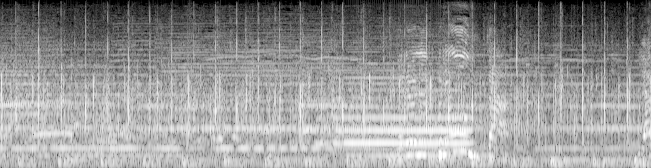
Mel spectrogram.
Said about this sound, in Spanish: que estamos haciendo este acto masivo aquí, se ha reproducido en todos los departamentos del interior, en todas las localidades de nuestro país y por supuesto que vaya un fuerte aplauso para todos esos trabajadores y trabajadoras de todo el país.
